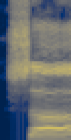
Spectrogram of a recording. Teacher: এটি চার আলিফ টেনে পড়তে হবে। এর নাম হচ্ছে মাদ্দে লাজিম, চার আলিফ টেনে পড়তে হবে।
